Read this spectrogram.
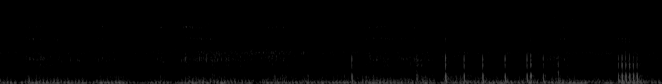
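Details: Deep-asleep Persian cat Tehran snoring softly while petted, a constant low rumble with gentle breathy pulses, followed by a run of quick clicks and a short rustling burst near the end.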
